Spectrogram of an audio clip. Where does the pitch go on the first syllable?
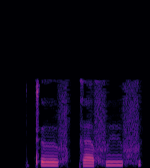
low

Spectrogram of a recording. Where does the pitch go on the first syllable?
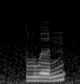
rising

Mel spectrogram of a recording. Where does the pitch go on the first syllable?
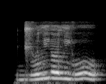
rising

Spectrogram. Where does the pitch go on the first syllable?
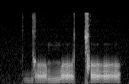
low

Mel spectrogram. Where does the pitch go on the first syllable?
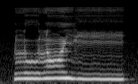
low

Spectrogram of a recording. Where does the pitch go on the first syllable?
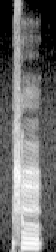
low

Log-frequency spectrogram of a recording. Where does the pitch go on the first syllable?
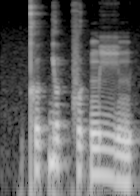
rising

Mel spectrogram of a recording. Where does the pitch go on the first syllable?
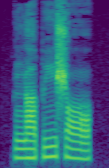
low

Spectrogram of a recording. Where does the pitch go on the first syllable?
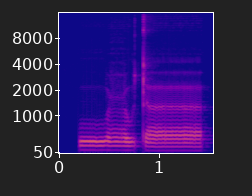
low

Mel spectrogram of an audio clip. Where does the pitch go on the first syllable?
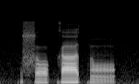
low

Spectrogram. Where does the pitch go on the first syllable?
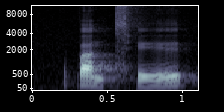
falling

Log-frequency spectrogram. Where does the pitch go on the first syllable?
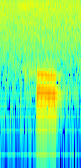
low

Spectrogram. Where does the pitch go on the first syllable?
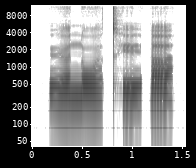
low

